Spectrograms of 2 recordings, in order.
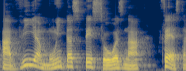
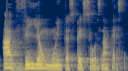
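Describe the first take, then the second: First: HAVIA slowly, ending in an open -ia with no nasal; singular HAVIA. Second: HAVIAM with a nasal -iam ending; wrong plural HAVIAM. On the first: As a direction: stretch out HAVIA, ending on a plain -a sound. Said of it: "Nada de haviam muitas pessoas". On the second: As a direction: end HAVIAM on a nasal "ão"-like glide, as a counterexample. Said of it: "Nada de haviam". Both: Shown as a demonstration.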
